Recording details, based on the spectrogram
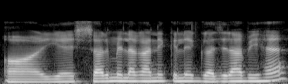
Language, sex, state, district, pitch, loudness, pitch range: Hindi, male, Bihar, Patna, 145 Hz, -13 LUFS, 130-150 Hz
